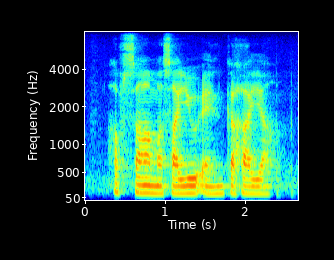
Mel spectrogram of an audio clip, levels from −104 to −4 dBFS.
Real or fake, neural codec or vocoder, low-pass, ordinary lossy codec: real; none; none; none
